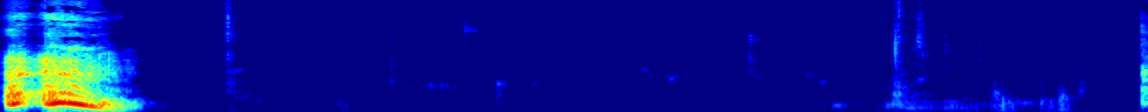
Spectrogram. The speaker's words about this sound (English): Excuse me. Something in my throat.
